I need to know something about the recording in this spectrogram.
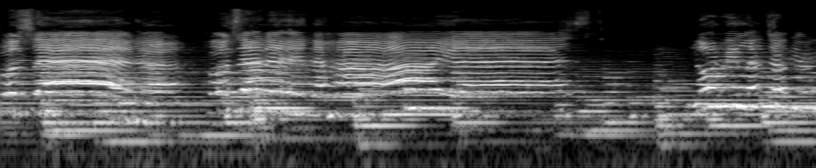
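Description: A small group of young children singing a song together, with a short break between phrases about six seconds in.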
